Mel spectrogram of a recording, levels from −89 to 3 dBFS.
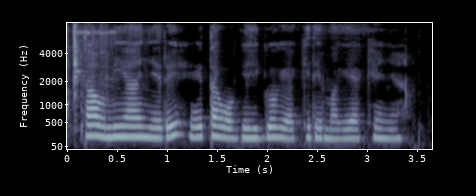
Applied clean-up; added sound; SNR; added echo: none; Shatter; 10 dB; none.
